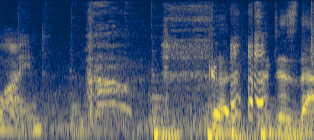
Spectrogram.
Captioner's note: laughs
